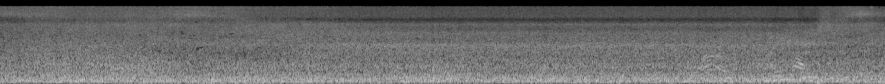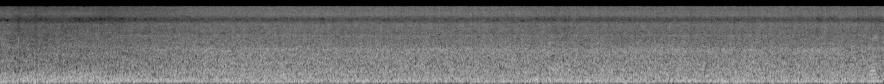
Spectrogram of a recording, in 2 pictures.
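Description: Kuang Si waterfall in Luang Prabang, Laos, roars as a dense, continuous rush of falling water, loud and close, steady throughout with no break.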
